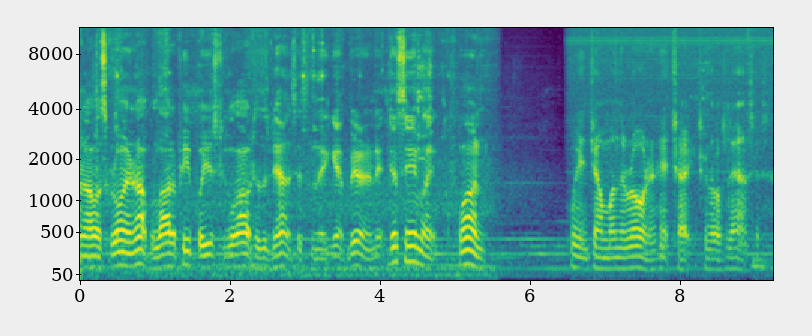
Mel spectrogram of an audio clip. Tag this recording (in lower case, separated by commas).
speech, chink, music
